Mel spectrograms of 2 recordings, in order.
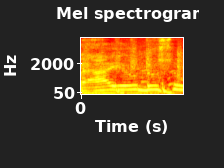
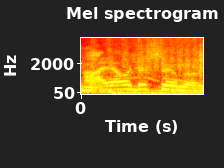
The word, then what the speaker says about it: Ayo Dosunmu: Ayo Dosunmu. Ayo Dosunmu, yes indeed. Ball like this, people learn how to pronounce your name.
